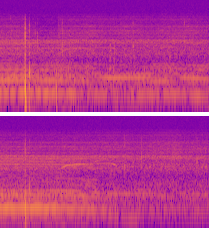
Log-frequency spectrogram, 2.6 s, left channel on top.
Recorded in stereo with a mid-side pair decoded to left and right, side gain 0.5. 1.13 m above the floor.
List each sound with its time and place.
Only background noise.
